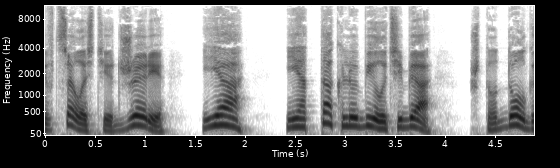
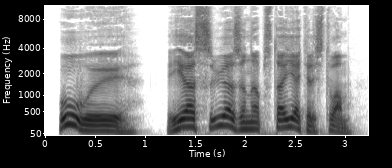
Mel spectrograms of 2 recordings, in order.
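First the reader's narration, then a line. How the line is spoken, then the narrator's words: Loud sigh. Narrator (Russian): громко вздохнул Роджеральд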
